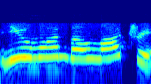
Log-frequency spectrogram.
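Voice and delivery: excited shout. Speaker recalling their mom shouting when they came home one day, retelling mom's shout. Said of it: "she's shouting like".

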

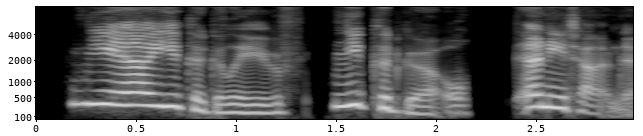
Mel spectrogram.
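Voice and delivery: casual, offhand, nonchalant spirit voice. Retelling a spirit box reply: imitating a nonchalant spirit voice. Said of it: "hence why I said it very nonchalantly".

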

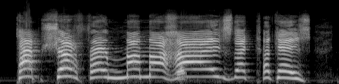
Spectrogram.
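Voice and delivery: very high, nasal, squeezed cartoon voice. Quoting a play-by-play caller's famous phrase: Rick Jeanneret impression. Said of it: "kinda like a nasally cartoon character".

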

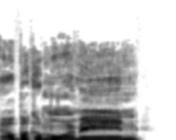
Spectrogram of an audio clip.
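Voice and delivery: ordinary talk

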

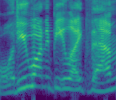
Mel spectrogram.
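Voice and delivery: angry voice. Retelling her mother's reply to a question: imitating angry mother. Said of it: "she'd get mad".

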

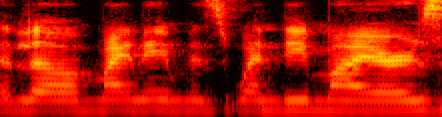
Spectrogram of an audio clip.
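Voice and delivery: stiff, flat robotic monotone delivery. Retelling how they introduce themselves when nervous: imitating own robotic nervous voice. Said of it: "I just get in this robot mode".

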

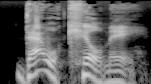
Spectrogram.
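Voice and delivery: normal talking voice

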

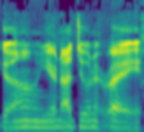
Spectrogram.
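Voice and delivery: mock condescending, self-satisfied tone, low and smug. Mimicking a man telling a woman she's doing it wrong, mock-smug.

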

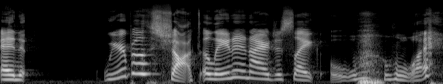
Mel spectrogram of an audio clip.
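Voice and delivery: plain

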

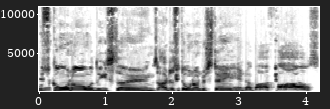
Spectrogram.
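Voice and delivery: put-on peculiar Maine accent, very high-pitched. Describing a big, nice guy he knows, imitate his very unique Maine accent. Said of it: "he has like a very unique Maine accent where he's like".

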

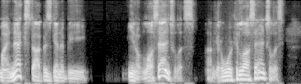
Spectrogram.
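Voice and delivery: ordinary delivery

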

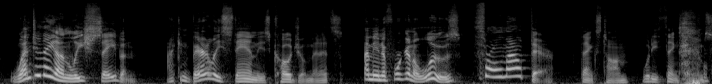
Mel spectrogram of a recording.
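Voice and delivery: over-the-top, exaggerated put-on voice, swooping high.

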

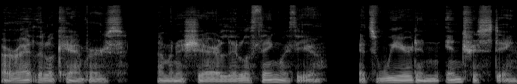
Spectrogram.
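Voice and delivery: soft, creepy uncle campfire storyteller voice. Speaking to listeners as little campers; creepy uncle voice. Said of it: "Is that why you're using creepy uncle voice?".

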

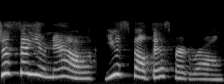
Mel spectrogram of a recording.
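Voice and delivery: very high, irritating put-on voice. Quoting someone who replies to point out a typo, in a put-on annoying voice. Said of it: "I give them that annoying voice".

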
